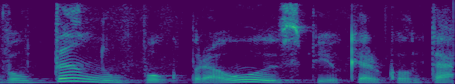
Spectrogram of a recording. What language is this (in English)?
Portuguese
